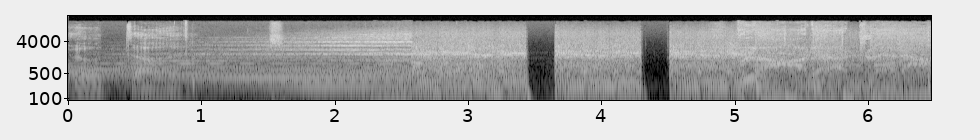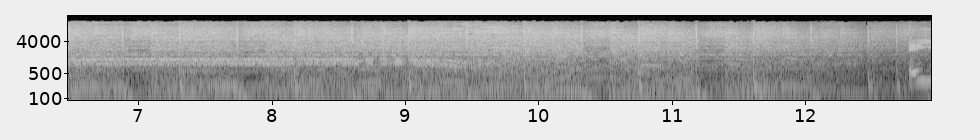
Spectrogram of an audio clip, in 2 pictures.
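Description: A loud, dense burst of gothic industrial dance music by Germany's pop Eurovision representatives, with a pounding electronic beat, heavy synths and vocals, interrupted by two abrupt split-second dropouts early on before driving steadily onward.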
